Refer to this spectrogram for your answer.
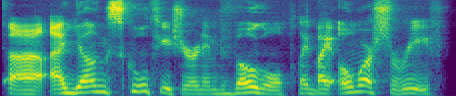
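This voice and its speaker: A man hosting a podcast in casual chat, explaining fluently and relaxed. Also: mid-range voice, normal speed, muffled recording. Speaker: podcast host.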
